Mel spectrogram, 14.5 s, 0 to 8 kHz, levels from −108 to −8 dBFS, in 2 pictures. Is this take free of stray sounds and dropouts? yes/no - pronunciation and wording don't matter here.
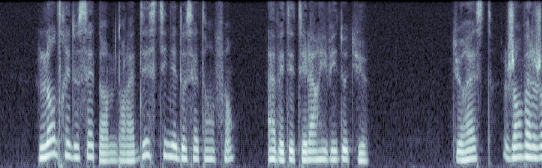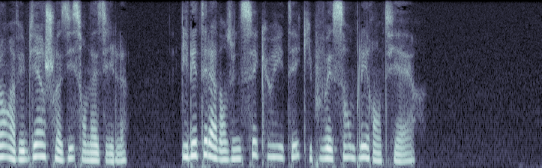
yes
